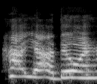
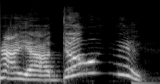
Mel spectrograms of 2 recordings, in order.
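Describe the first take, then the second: First: Big excited hello; loud greeting. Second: Drawn-out greeting. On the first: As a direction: call out the welcome. Loud live-stream greeting. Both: Real, not acted.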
